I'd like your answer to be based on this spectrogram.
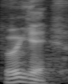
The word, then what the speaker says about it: Hugues: H-U-G-U-E-S, Sangha, in France. French, how you say? Hugues. Huh? Hugues. Hugues.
